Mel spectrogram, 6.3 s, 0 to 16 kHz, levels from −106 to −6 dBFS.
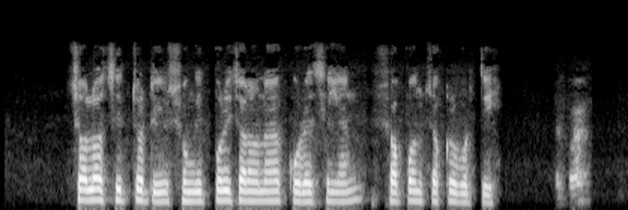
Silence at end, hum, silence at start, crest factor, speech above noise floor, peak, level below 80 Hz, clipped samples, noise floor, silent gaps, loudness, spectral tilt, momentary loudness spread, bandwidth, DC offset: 0.45 s; none; 0.75 s; 16 dB; 65 dB; -2 dBFS; -62 dBFS; under 0.1%; -81 dBFS; none; -17 LUFS; -9 dB/octave; 14 LU; 6.8 kHz; under 0.1%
